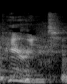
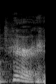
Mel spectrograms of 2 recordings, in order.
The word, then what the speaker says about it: parrot: Well, not a parent. – No, a parrot. – A parrot. – A parrot in Michigan. – Rhymes with carrot.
